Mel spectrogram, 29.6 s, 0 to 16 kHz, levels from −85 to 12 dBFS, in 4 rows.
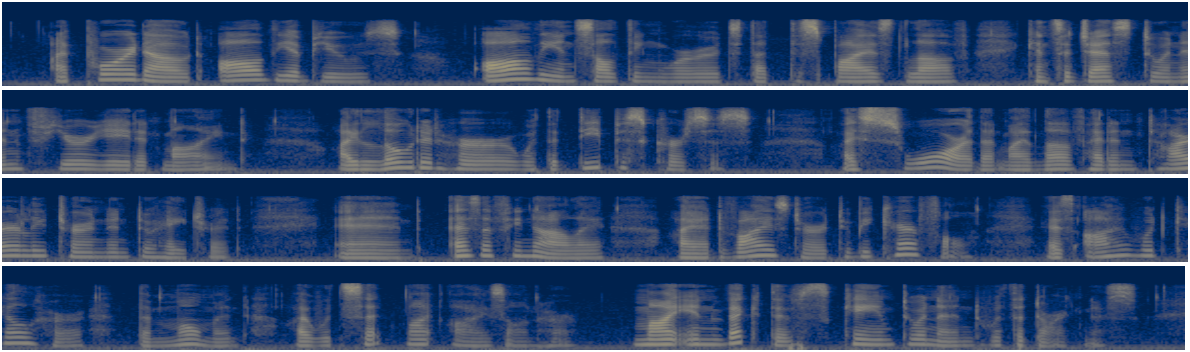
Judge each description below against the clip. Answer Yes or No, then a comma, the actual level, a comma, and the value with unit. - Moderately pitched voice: Yes, medium, 150 Hz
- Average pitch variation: Yes, average, 4.4 semitones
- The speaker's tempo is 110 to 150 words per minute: Yes, average, 140 wpm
